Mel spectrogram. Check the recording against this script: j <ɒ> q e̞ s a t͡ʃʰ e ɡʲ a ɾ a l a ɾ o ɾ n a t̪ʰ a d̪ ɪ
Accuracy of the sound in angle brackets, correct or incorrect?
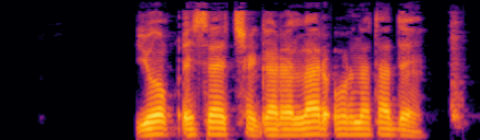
incorrect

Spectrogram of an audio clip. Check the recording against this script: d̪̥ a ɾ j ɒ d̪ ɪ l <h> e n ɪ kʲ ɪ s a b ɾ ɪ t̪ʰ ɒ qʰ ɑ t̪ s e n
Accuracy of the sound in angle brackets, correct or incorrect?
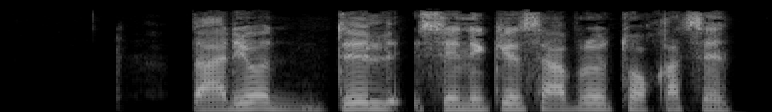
incorrect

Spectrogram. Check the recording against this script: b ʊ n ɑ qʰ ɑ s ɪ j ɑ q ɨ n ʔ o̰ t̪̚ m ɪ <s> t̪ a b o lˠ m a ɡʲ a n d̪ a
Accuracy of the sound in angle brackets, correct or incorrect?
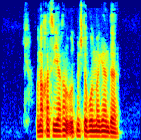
incorrect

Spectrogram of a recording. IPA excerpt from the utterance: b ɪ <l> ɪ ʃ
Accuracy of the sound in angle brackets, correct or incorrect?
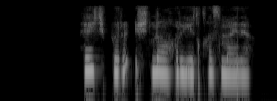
incorrect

